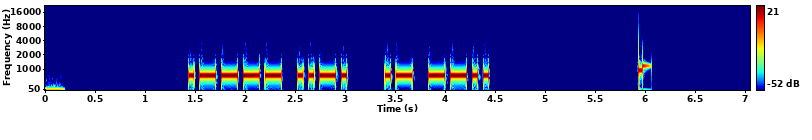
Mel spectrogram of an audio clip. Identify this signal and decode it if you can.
Morse code, heard as a keyed tone, about 22 wpm, 700 Hz. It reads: 1F AZ
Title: Field Day Exchanges - 22wpm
